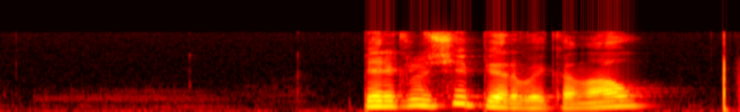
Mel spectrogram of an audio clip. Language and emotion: Russian, positive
